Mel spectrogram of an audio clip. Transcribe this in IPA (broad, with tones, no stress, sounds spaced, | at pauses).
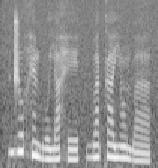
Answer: d͡ʒ o˦ h ɛ̃˧ b o˨ j a˨˦ h e˧ | b a˧ k a˧ j ɔ̃˧ b a˨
